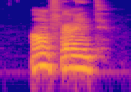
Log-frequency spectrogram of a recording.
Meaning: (verb) feminine singular of enfreint; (noun) infraction
- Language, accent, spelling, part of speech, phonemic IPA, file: French, Canada, enfreinte, verb / noun, /ɑ̃.fʁɛ̃t/, LL-Q150 (fra)-enfreinte.wav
